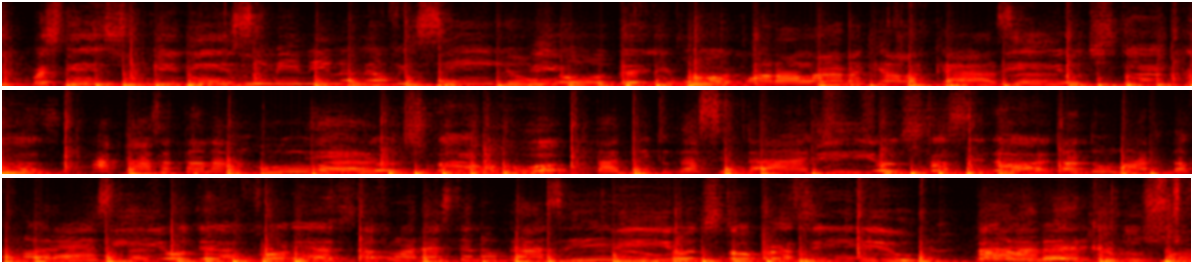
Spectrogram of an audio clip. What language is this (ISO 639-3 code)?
por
